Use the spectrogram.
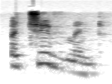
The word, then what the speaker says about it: achievement: count accountant count accountant achievement achievement a chief meant the stress is on second syllable chief achievement achievement acknowledge acknowledge stresses again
